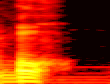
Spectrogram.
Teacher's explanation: For example, in the case of German, you have the velar affricat, usually with vowels that are pronounced more back in the mouth.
